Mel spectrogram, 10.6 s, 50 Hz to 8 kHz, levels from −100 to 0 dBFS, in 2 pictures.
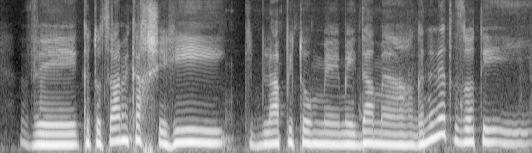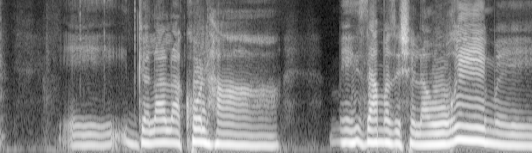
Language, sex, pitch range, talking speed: Hebrew, female, 160-190 Hz, 95 wpm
